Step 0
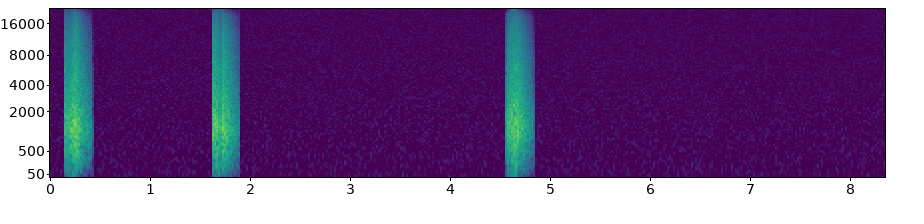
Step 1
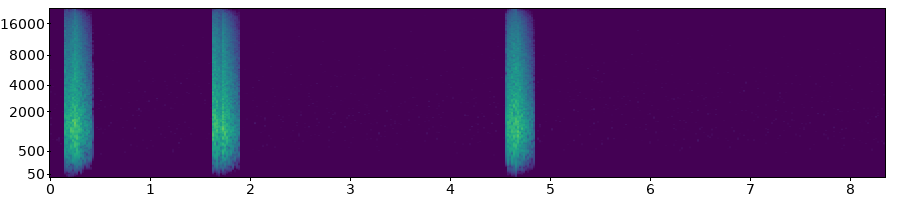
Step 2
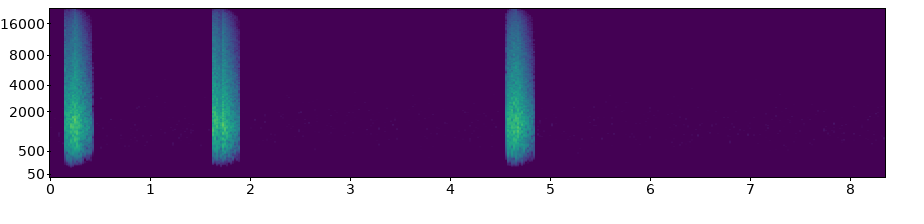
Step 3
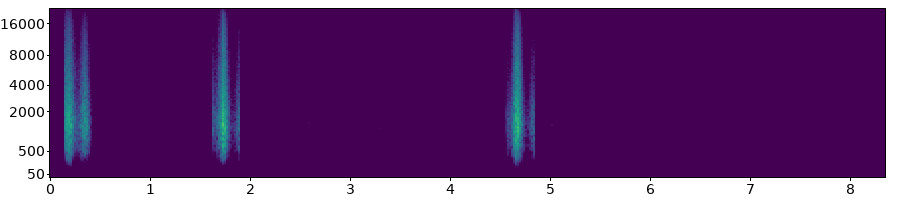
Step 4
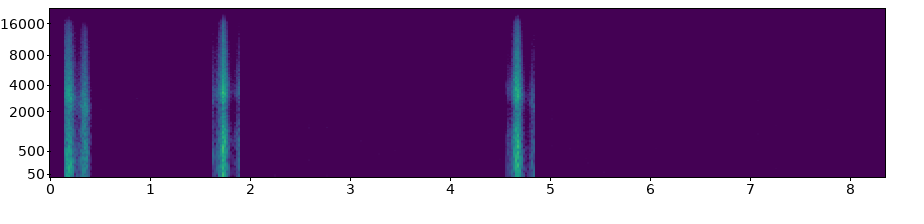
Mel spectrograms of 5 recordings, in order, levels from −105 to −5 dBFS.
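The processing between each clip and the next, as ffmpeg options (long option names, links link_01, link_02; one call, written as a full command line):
ffmpeg -i in.wav -af "highpass=400,volume=-6dB" out.wav
ffmpeg -i in.wav -af "highshelf=frequency=3900:gain=-7.5,afreqshift=160" out.wav
ffmpeg -i in.wav -af "aeval=exprs='val(0)*pow(10,-39*(0.5-0.5*cos(2*PI*5.8*n/s))/20)':channel_layout=same,volume=-2.5dB" out.wav
ffmpeg -i in.wav -af "aresample=32000,aresample=44100,aeval=exprs='val(0)*sin(2*PI*1400*n/s+1400*0.5/1.1*sin(2*PI*1.1*n/s))':channel_layout=same,volume=3dB" out.wav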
